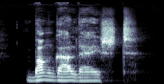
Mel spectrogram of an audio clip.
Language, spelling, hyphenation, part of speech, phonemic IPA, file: Dutch, bangalijst, ban‧ga‧lijst, noun, /ˈbɑŋ.ɡaːˌlɛi̯st/, Nl-bangalijst.ogg
- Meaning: a list of women who are considered to be easy sex partners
